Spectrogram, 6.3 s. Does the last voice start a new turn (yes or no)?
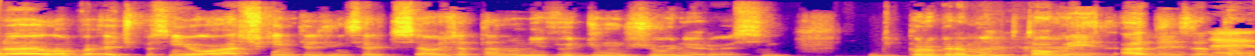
no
